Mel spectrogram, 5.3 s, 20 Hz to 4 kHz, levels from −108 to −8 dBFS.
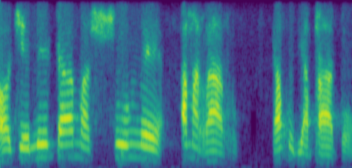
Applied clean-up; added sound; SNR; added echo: none; none; none; none.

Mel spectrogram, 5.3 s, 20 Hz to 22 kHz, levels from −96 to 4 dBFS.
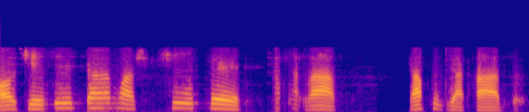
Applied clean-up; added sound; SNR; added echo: neural separator model SepFormer WHAMR!.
